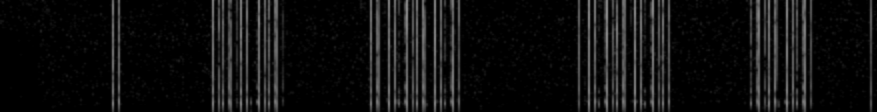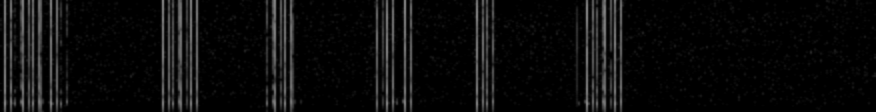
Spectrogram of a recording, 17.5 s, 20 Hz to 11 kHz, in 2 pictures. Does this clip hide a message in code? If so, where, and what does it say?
Yes: pulse dialling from 1.1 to 15.0 s, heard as clicks on a phone line, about 11 pulses a second. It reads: 1 8 0 0 7 8 4 4 4 2 5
